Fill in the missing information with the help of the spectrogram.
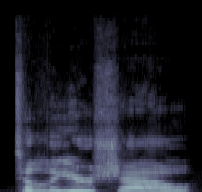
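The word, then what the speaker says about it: Shough: Google says that it's pronounced Tier Sha.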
